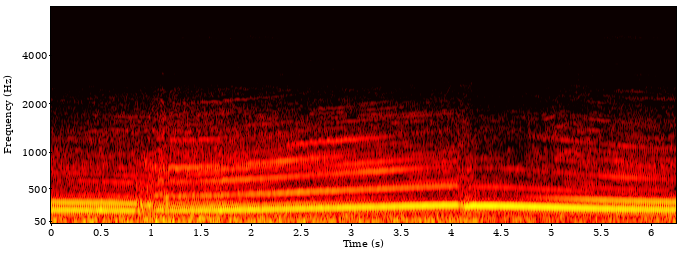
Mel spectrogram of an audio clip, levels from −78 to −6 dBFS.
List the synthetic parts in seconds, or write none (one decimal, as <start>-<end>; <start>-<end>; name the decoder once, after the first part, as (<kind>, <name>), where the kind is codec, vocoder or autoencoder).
none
